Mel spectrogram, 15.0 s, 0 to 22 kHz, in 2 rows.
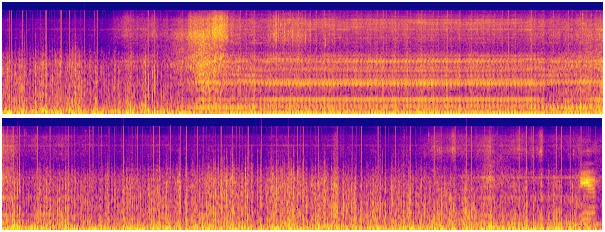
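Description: A 2011 Trane XL20i 3-ton heat pump runs in heat mode on a cold day in the 30s, a loud steady fan and compressor drone with a humming tonal whine for several seconds, roughened by wind buffeting the microphone.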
